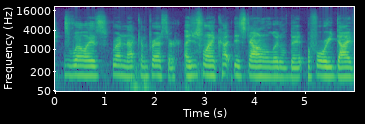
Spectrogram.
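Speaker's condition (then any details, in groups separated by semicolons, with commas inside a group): Cerebral palsy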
